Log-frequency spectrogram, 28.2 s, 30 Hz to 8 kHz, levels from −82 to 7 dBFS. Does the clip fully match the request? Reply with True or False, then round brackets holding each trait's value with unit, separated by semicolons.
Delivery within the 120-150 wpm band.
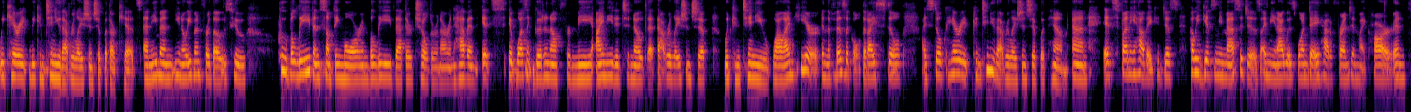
False (185 wpm)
